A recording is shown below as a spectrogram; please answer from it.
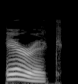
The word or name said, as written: eiric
